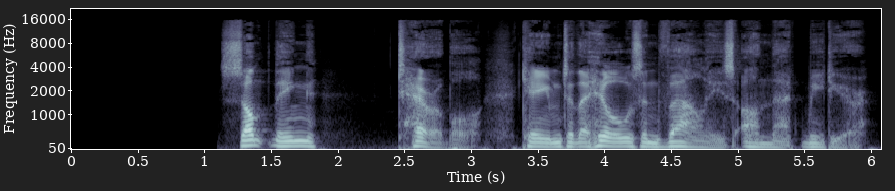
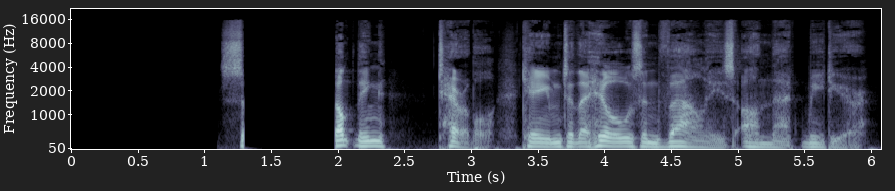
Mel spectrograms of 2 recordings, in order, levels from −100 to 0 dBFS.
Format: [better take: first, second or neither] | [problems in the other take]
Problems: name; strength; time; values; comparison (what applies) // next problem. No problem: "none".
first | audio freezing; at 1.5 s for 0.5 s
